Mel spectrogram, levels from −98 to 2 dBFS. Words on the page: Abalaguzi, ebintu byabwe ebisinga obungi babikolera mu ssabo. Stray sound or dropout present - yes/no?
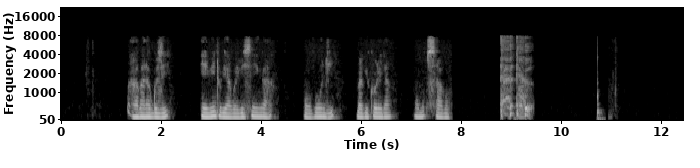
yes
